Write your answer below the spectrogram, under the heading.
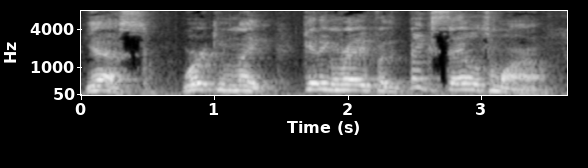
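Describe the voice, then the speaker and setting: An actor doing a grumpy middle-aged husband who complains with folksy oaths. His pitch jumps up and down a lot as he grouses. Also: very animated, a little fast, darkish tone, roomy sound. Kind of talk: staged play reading.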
